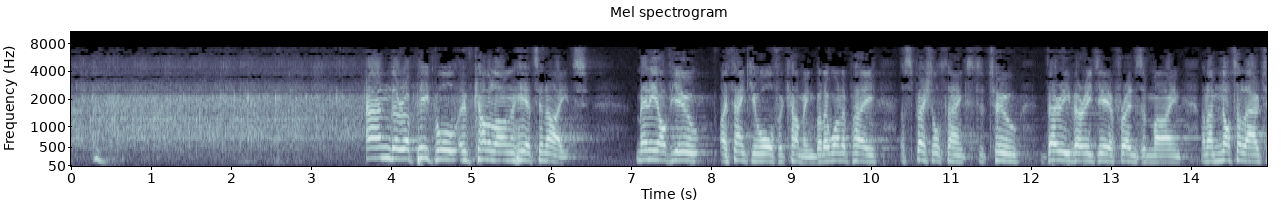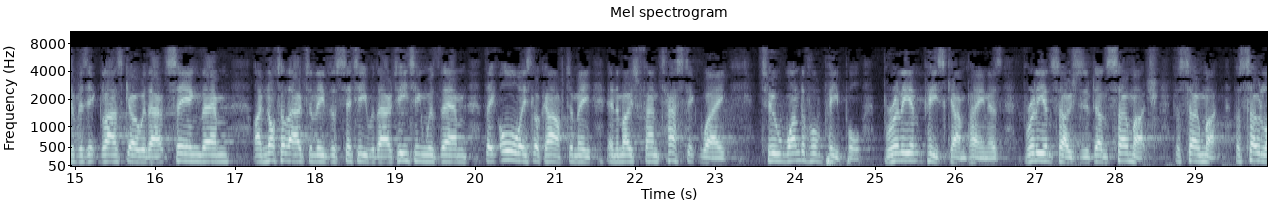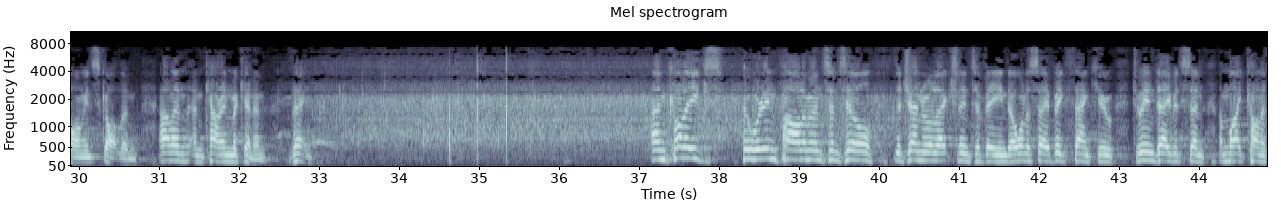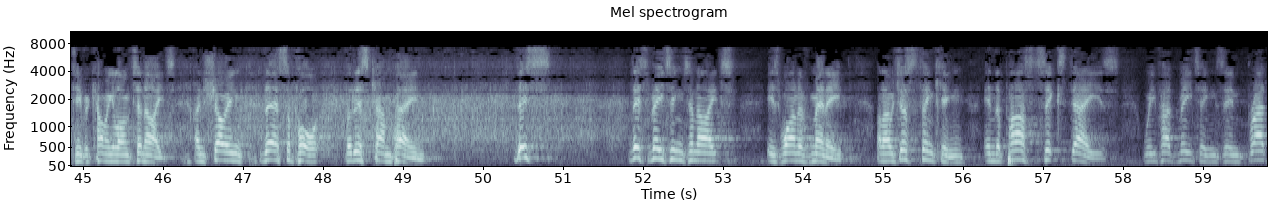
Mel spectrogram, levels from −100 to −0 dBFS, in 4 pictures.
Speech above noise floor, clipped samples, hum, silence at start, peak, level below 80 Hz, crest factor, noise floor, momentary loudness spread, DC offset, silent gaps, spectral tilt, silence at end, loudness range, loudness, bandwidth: 31 dB; under 0.1%; none; 0 s; 0 dBFS; -62 dBFS; 20 dB; -50 dBFS; 13 LU; under 0.1%; none; -6 dB/octave; 0 s; 5 LU; -19 LUFS; 7.6 kHz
